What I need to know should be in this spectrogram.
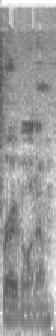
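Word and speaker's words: Rowbotham: oh okay yeah yeah but it's pronounced Robottom yeah so in in this book which is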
